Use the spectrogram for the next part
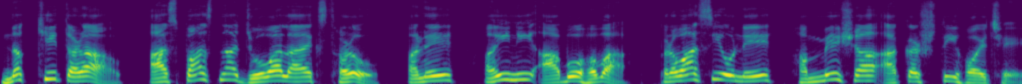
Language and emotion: Gujarati, neutral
